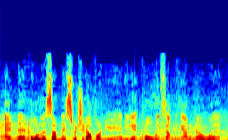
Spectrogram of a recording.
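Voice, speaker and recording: A man's voice: fairly high pitch, very fast. A man giving conversational analysis as co-commentator at a live fight. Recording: loud crowd and venue noise.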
